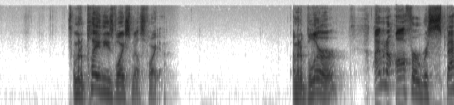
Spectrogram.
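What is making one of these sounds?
A middle-aged man speaks with animation into a close microphone, pausing between phrases.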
